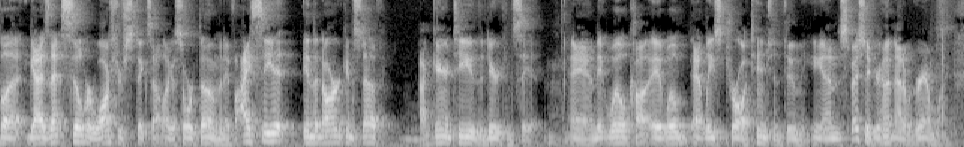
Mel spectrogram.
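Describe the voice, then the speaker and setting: Audible room echo surrounds this recording. A man at a medium pitch speaks with ordinary pitch variation. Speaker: outdoors YouTuber, hunter. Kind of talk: product review vlog. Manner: fast.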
